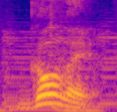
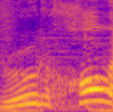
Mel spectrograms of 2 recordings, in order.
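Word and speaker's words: Gullit: We're not Dutch and we pronounce the G as Gullet. When he comes to England everybody's like oh look it's Rude Hol.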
